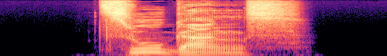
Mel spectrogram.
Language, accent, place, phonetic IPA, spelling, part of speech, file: German, Germany, Berlin, [ˈt͡suːɡaŋs], Zugangs, noun, De-Zugangs.ogg
- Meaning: genitive singular of Zugang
